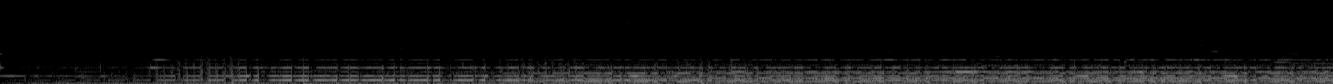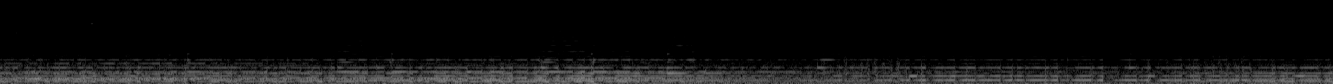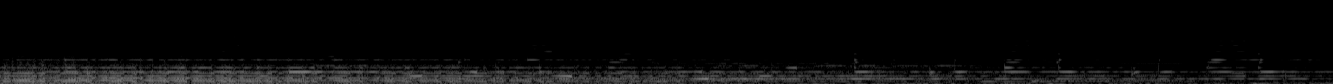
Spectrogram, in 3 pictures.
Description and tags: Soft Atmosphere
From a collection of sounds created for a demo video game assignment.
Created with Ableton Live 9
Absynth
Recording:Zoom H4N Digital Recorder
Bogotá - Colombia
atmosphere, electronic, Video-game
